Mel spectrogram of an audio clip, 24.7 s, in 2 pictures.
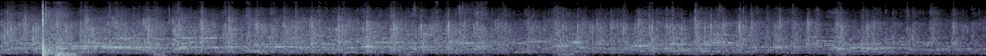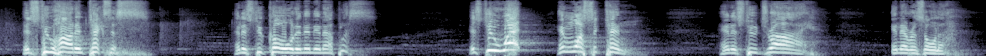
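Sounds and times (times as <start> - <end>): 
audience clapping hands: 0.0 - 16.4
speech: 12.6 - 14.1, 15.3 - 16.9, 18.2 - 18.8, 19.5 - 20.3, 21.3 - 22.6, 23.5 - 24.4.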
